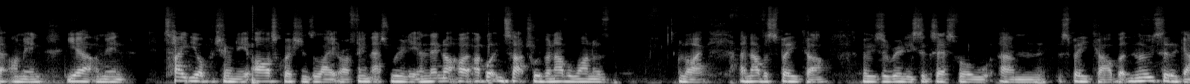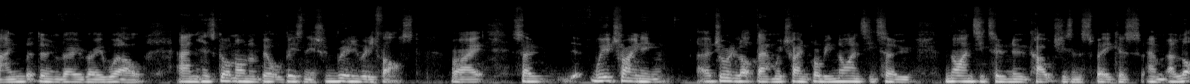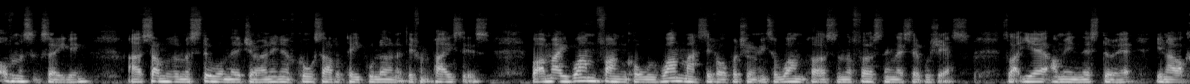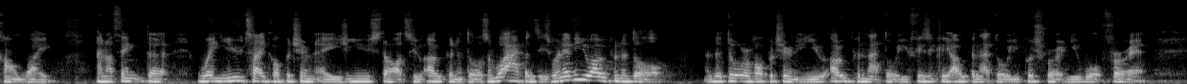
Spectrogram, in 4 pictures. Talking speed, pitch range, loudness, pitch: 220 wpm, 115-135 Hz, -20 LUFS, 125 Hz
